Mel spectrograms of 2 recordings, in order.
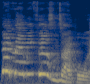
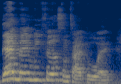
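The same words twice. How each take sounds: First: Very high, fast squeal of protest; high-pitched indignation. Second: Raised-pitch protest at normal pace; indignant. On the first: Woman venting about being judged, high indignant squeal. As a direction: rush it out way up high. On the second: Woman venting about being judged, indignant restatement. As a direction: repeat it high but controlled. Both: Real, not acted.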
